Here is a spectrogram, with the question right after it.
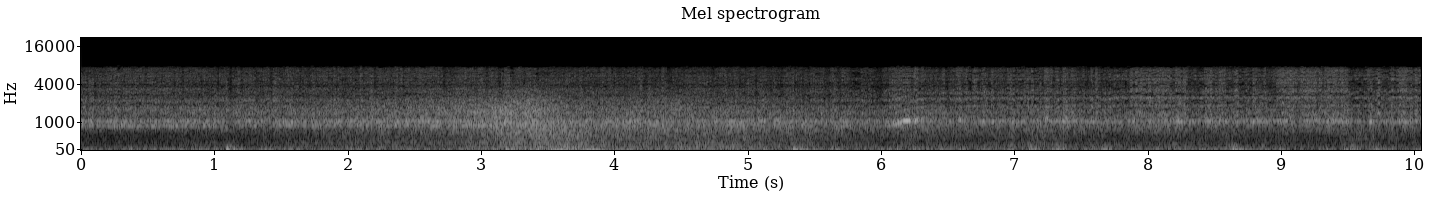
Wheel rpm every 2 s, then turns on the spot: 110, 110, 120, 140, 160.
none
